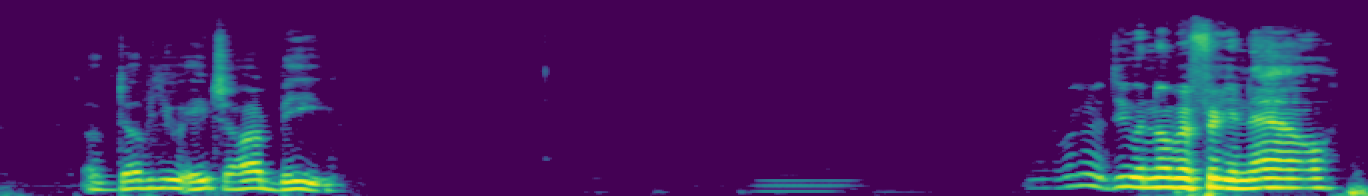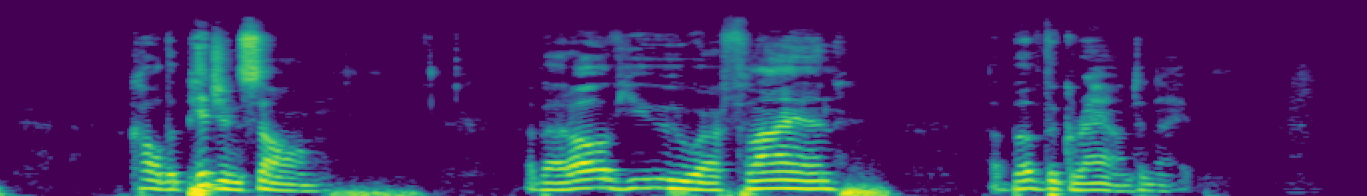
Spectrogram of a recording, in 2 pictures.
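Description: A young man sings into a microphone in short phrases.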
